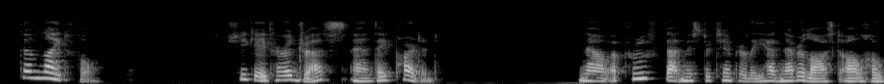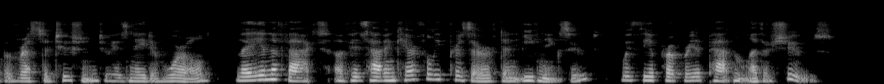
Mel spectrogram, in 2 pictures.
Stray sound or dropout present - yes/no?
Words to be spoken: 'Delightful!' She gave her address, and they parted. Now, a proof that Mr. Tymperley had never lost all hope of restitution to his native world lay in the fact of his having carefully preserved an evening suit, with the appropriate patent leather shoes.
no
